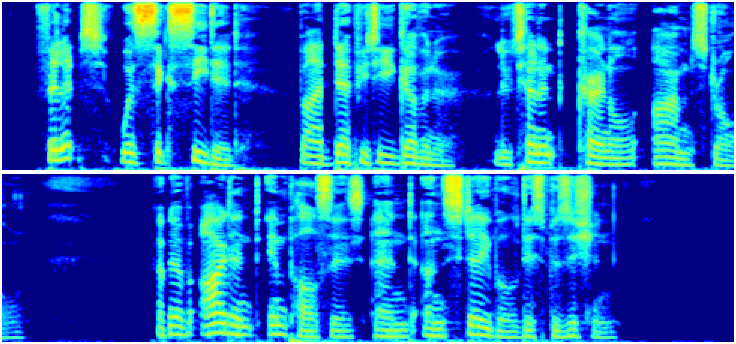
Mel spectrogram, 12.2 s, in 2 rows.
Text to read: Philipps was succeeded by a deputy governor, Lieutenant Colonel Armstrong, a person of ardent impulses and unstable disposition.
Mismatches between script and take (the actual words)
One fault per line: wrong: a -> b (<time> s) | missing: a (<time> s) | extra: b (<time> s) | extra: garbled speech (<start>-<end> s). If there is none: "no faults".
missing: a (2.7 s)
missing: person (7.5 s)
